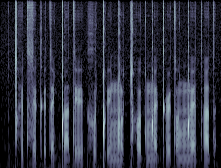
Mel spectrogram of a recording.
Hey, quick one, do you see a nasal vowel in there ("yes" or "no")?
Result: no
